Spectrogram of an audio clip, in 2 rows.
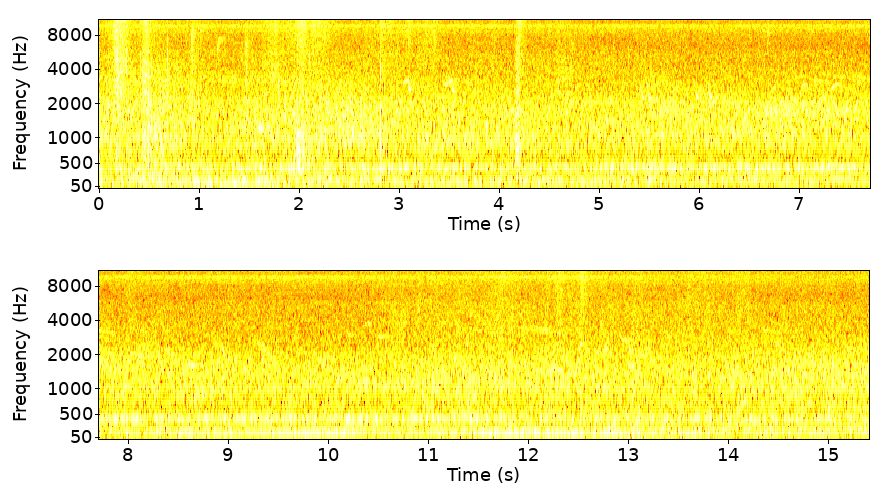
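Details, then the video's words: Buzzing of a small honey bee swarm as it is hived in a privet hedge thicket in south Alabama, April 12, 2014; an even, unbroken drone with a low hum and occasional clicks early on. "Honey Bee Swarm"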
